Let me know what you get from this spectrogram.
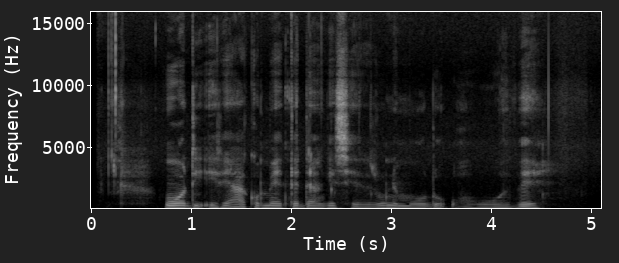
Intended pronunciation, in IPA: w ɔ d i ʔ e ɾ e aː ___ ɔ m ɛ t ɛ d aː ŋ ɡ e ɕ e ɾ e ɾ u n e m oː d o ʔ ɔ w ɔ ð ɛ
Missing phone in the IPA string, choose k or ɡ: k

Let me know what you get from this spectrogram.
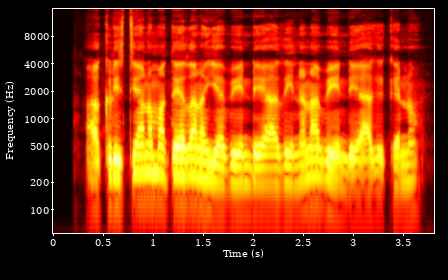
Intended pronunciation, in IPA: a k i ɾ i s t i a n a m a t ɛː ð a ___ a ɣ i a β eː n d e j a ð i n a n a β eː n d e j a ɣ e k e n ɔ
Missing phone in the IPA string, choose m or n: n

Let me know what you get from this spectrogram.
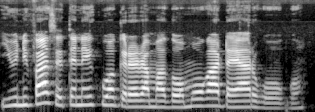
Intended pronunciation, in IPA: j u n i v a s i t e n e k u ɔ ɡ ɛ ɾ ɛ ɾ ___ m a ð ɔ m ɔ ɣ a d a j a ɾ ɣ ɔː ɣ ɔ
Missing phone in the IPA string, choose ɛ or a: a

